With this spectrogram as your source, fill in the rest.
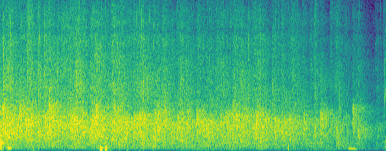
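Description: Audience applause at a business and technology demo day fills the room, a dense, steady wash of clapping that slowly fades toward the end.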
